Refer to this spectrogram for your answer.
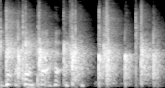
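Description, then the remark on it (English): A short burst of hand clapping from a small group for a visiting band, sharp, mixed with overlapping voices talking and cheering. “Round Cheers. Of applause Cheers.”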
